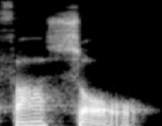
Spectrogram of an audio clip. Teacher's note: use the open a sound like hot and stop for the O · not fossil but fossil the stress is on the first syllable the second syllable is not stress so it's oo like muscle and Castle fossil so we can use fossil as a name brand I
